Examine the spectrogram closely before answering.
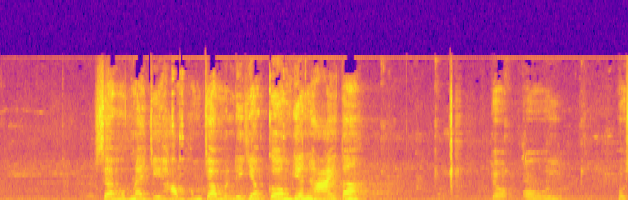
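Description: A young woman speaks in an annoyed tone.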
